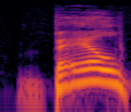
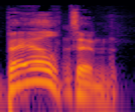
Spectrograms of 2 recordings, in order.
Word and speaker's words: Baileyton: Bon Tennessee now mhm I say like that with a little bit of you know a little bit of skepticism in my voice because it is spelled Bon b a i l e y t o n and it was originally Bal town and then they dropped the thing I guess cuz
